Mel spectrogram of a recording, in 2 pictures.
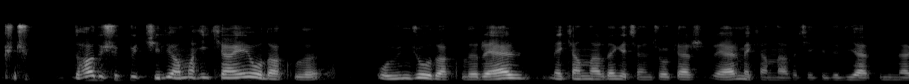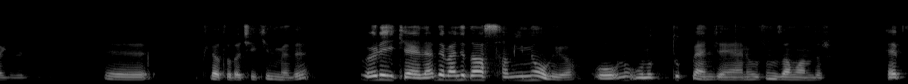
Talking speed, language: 115 wpm, Turkish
